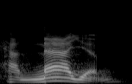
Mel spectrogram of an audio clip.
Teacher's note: And mayim is stressed milel, not milra.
